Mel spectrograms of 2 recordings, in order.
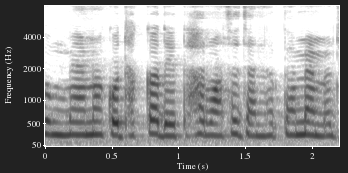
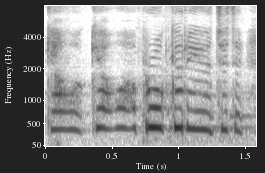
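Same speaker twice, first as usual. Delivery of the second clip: higher, anxious questions; alarmed, higher worried asking; 6 semitones higher, faster than usual. Acted. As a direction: ask in alarm why she cries. Sees JJ crying, worried.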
